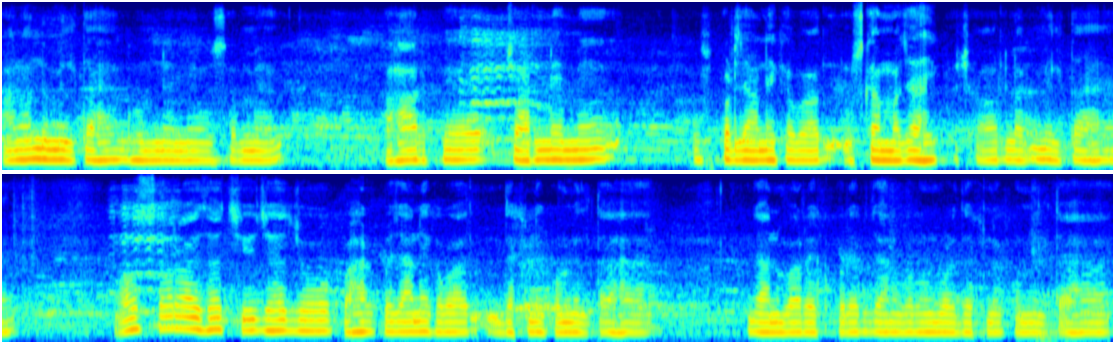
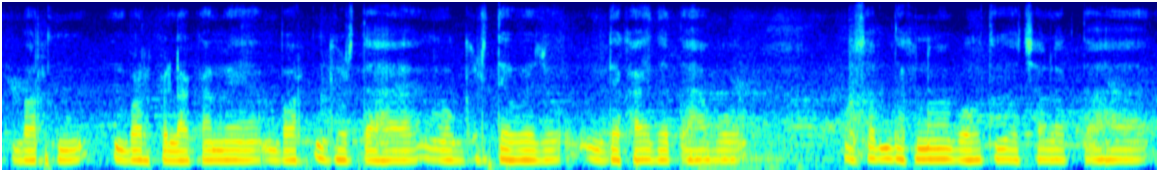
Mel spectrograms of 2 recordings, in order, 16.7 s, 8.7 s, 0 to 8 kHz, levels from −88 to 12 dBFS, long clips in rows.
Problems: constant background noise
